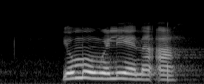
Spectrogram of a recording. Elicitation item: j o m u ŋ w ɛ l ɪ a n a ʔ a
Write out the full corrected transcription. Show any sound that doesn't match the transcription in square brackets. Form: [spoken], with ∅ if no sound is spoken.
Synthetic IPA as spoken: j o m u ŋ w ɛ l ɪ [ɛ] n a ʔ a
